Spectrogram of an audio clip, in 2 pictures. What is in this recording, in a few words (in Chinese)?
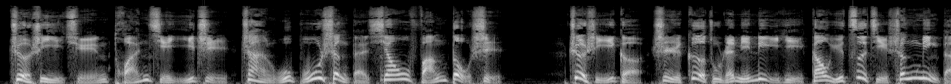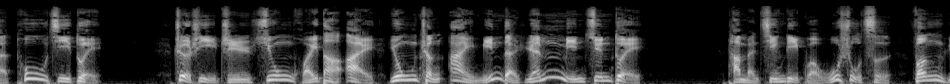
男 宣传片, 消防大队形象宣传; 托克逊县消防大队形象宣传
